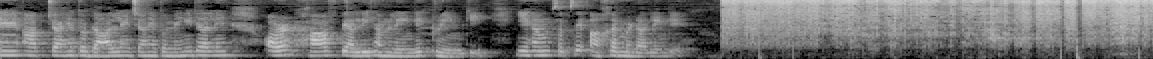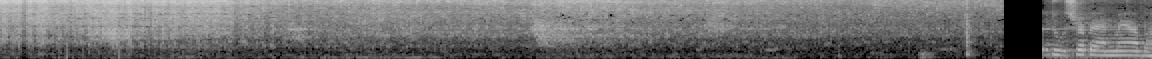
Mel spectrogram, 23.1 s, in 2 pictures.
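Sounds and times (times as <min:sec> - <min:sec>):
chicken sizzling in oil: 0:07.2 - 0:21.6.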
